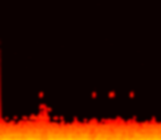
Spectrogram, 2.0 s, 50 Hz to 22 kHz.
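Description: Steady low rumble of engine and road noise inside the cabin of a 2017 Ford Explorer 2.3-litre turbo petrol SUV, coasting with the accelerator released.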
